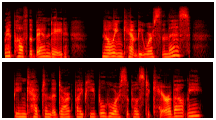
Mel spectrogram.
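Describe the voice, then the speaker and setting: Narrator doing a demanding twenty-something woman in an audiobook, hurt and sharp, pushing for answers, dry close sound. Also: on the low side, very animated, moderate pace, dry recording. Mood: hurt, shaken. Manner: insistent, sharp, emotional. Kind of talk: audiobook character dialogue.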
